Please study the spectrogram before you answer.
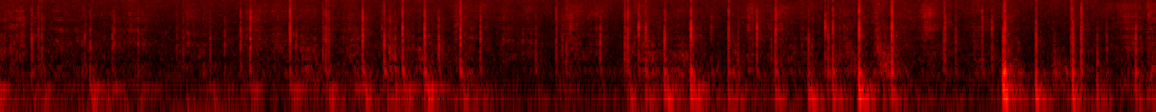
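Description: Long painted nails of both hands scratch, scurry and tap across a flat, solid cork floor surface. The result is a quiet, dry patter of short clicks and soft scratching with a low, dull thump beneath and brief bright ticks that stop instantly.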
